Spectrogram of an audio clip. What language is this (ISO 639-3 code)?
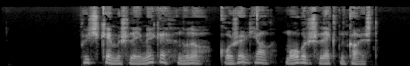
chm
